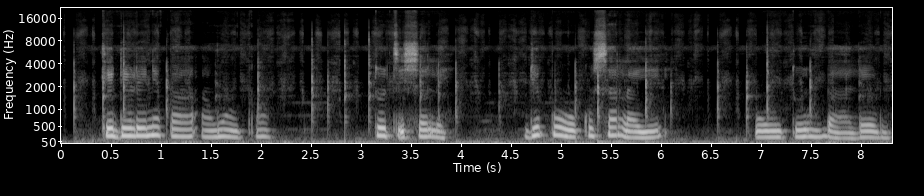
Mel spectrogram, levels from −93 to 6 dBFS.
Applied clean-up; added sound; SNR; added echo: none; Writing; 19 dB; none.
